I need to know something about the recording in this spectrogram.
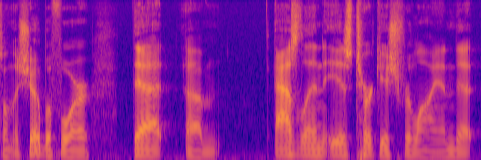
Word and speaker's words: Aslan: also here having Lewis say, I pronounce it Aslan myself.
